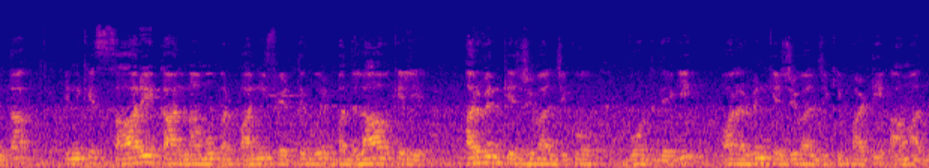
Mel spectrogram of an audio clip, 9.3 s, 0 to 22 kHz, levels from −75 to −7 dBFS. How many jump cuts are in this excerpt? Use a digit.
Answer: 0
